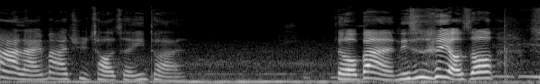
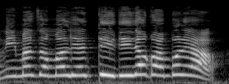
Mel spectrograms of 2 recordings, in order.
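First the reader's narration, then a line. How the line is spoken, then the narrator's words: Loud shout. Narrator (Chinese): 爸爸 大叫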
